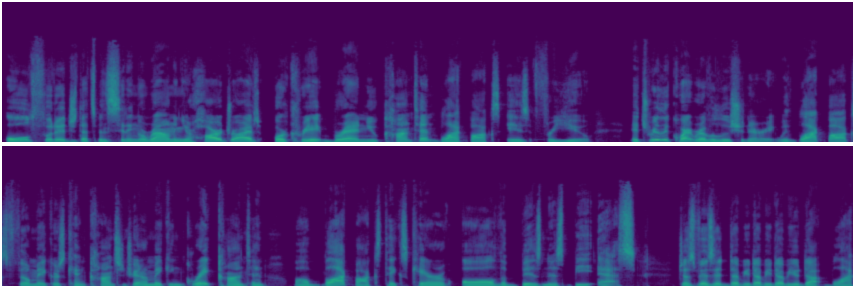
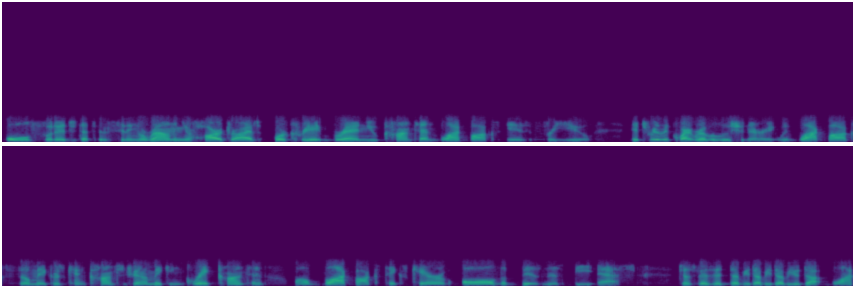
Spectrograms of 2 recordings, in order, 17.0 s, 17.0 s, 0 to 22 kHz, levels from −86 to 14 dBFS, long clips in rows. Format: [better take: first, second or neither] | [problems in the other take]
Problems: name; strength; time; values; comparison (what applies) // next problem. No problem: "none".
first | phone-call audio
